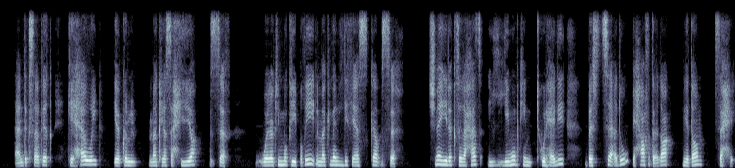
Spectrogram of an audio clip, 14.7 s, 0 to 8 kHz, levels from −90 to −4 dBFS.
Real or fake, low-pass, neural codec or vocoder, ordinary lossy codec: fake; 7.2 kHz; codec, 16 kHz, 0.5 kbps, FunCodec, trained on LibriTTS, 25 frames a second; none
